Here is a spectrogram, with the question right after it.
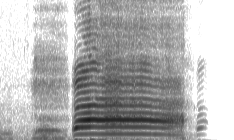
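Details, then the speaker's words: Infant with laryngomalacia (floppy, narrow voice box seen collapsing inward on scope) gives a short noisy rasping breath in, then a long high-pitched note; inspiratory stridor. "This is a floppy voice box, very narrow and you can't see the vocal cords. Here is another example. Look at how everything flops in, and note the stridor."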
